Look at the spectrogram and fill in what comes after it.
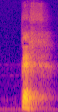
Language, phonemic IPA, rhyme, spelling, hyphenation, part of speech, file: Dutch, /pɛx/, -ɛx, pech, pech, noun, Nl-pech.ogg
- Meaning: 1. bad luck; misfortune 2. breakdown, e.g. of a car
